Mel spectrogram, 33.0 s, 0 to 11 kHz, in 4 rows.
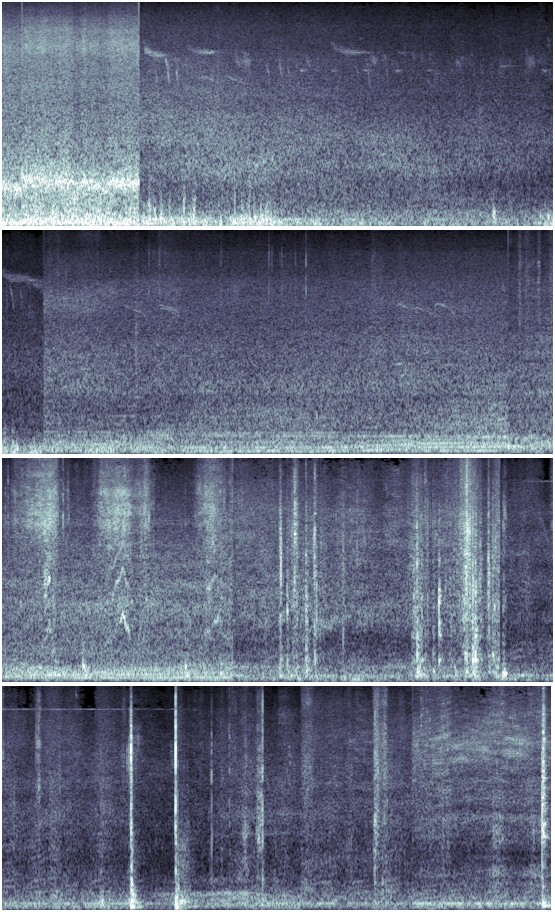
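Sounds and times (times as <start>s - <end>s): steady low rumble: 0.0s - 5.0s.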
